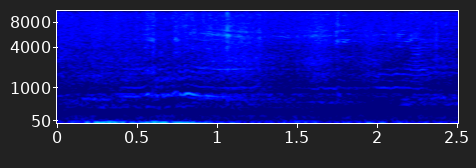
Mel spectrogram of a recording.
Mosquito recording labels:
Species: Anopheles coustani; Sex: female; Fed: blood-fed; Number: one; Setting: cup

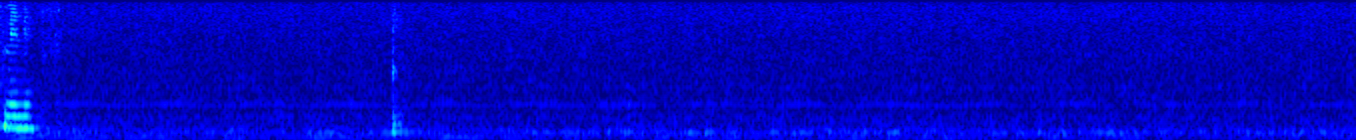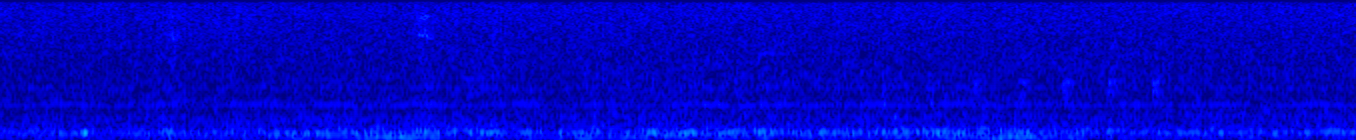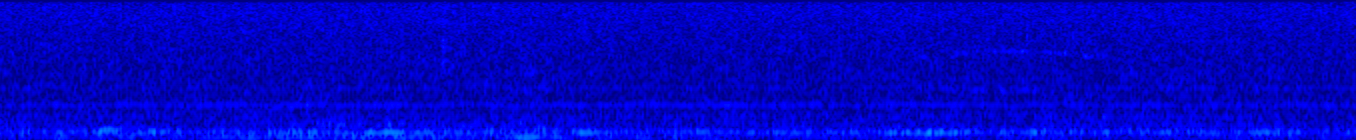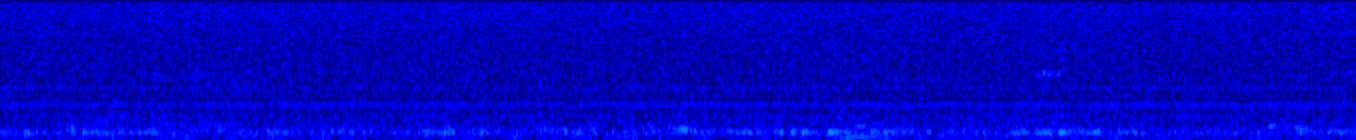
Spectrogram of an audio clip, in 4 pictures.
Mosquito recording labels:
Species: no mosquito; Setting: insect culture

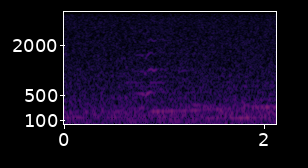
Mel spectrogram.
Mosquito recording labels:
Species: Anopheles gambiae s.s.; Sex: female; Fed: unfed; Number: one; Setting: insect culture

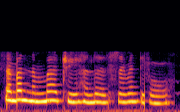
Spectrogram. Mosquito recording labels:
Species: no mosquito; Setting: cup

